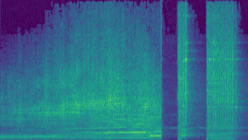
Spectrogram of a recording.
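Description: A Formula One race car engine screams at a loud, steady high pitch, its whine climbing slightly, then cuts out abruptly and returns in two short roaring bursts.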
